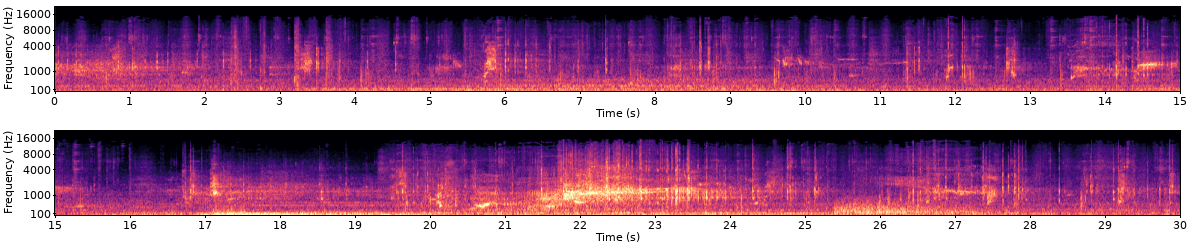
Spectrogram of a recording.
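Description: Footsteps clank softly on a metal grating.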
